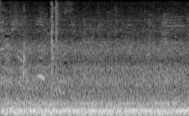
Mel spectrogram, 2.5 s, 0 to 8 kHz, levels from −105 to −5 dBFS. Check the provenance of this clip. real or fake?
real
